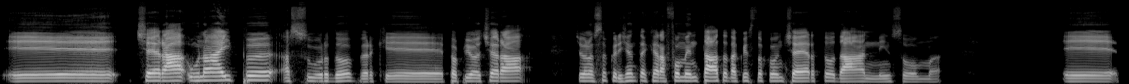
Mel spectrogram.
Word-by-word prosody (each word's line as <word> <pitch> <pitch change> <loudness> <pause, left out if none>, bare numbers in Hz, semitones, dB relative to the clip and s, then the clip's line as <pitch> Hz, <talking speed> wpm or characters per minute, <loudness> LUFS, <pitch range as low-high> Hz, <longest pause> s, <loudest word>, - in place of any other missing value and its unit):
ehm, 150 +1 +1 0.2
c'era 175 0 +6
un 175 +1 -1
hype 195 +1 +3
assurdo, 155 +1 -4
perché 130 -2 -3
proprio 155 -1 -2
c'era 160 +1 +1 0.4
c'era 160 0 -3
un - - -2
sacco 175 +2 -6
di 140 - -3
gente 170 +2 -3
che 165 - -12
era 155 -2 +3
fomentata 170 +1 +1
da 155 -2 -2
questo 165 0 -7
concerto 155 -1 -1
da 140 0 +2
anni, 135 -1 -7
insomma. 125 -2 -11 1.2
E 140 -1 -2
155 Hz, 120 wpm, -21 LUFS, 140-170 Hz, 1.2 s, c'era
